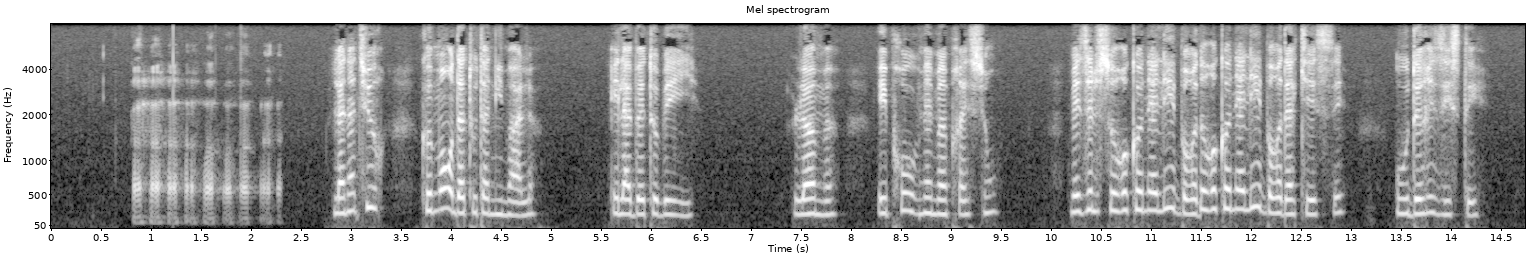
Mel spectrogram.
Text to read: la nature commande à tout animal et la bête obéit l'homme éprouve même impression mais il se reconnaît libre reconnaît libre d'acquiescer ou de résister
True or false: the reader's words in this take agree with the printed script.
true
